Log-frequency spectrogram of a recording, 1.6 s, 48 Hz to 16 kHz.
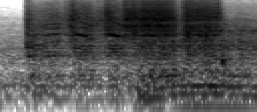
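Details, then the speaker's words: Kia with 135,000 miles from Copart, theft-damaged ignition started with screwdriver: short crank catches fast, settles into even steady idle with no misses or knocks; brake light on; normal engine start. "would you look at that it is a run and drive it actually sounds healthy"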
